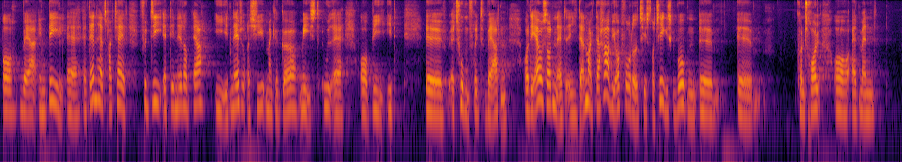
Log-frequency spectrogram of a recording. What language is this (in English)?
Danish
